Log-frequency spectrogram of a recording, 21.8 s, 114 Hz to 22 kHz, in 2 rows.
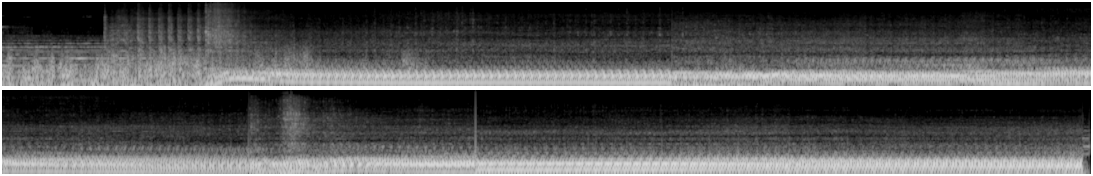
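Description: Toyota MR2 with a 3SGE engine cranks briefly and catches, then settles into a loud, steady running idle with a few blips and clatter, close by in a driveway, no talk.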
